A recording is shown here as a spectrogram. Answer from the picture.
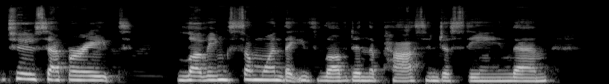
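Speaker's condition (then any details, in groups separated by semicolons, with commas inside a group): No condition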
